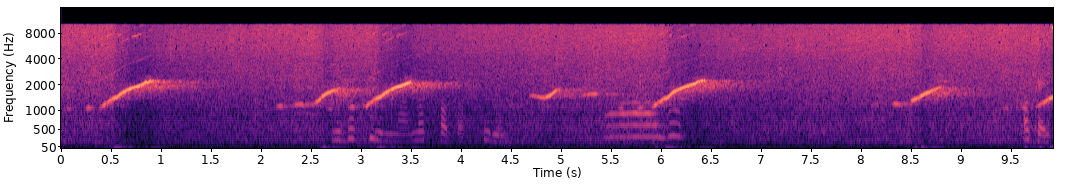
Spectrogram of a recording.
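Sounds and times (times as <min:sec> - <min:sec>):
steady background hiss: 0:00.0 - 0:09.9
man whistling bird song: 0:00.2 - 0:01.1, 0:02.2 - 0:03.6, 0:04.7 - 0:06.6, 0:08.3 - 0:09.9.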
